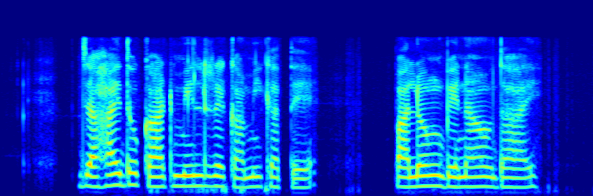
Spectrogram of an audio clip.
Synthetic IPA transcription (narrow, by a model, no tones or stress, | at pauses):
d͡ʒaɦajd̪ɔkaʈmilɾɛkamikat̪ɛ | palɔŋbɛnawd̪aj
